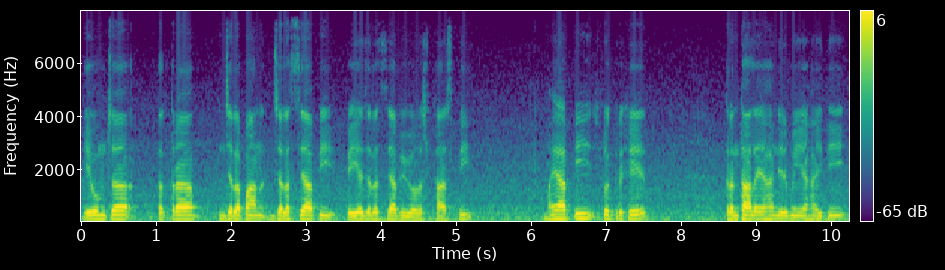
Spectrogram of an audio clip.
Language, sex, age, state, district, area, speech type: Sanskrit, male, 18-30, Odisha, Angul, rural, spontaneous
